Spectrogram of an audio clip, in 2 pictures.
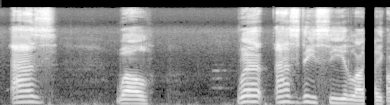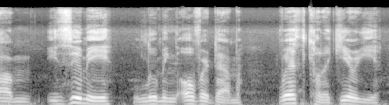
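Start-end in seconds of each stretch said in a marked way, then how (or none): none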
